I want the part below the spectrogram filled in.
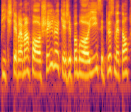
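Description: A woman's voice: a little high, fast talker. A woman with a Quebec French accent, chatting casually and laughing often as she tells stories. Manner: laughing often, animated storytelling. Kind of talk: casual chat.

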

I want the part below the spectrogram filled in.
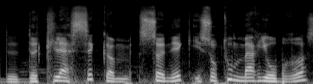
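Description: A man with a Québécois French accent chats casually as host, his voice sitting a little high. He talks in loose, rambling sentences full of restarts and fillers. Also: normal speed, darkish tone. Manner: rambling, many false starts and fillers. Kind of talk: casual chat.

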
